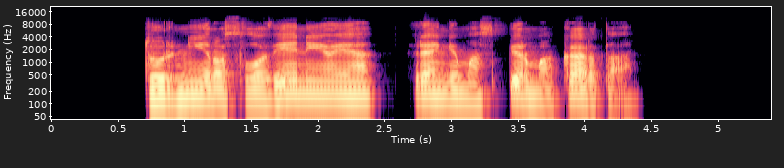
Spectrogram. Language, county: Lithuanian, Klaipėda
